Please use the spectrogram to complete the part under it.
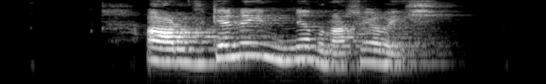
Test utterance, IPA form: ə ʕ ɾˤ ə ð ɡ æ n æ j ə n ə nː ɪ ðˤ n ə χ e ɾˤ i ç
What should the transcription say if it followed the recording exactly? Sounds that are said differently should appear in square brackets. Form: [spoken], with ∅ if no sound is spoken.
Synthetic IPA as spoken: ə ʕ ɾˤ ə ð [k] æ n æ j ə n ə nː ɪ ðˤ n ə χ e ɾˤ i ç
